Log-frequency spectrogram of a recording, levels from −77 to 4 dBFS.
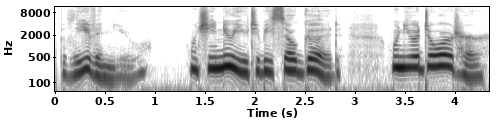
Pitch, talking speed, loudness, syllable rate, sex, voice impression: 205 Hz, 180 wpm, -14 LUFS, 5.6 syllables/s, female, feminine, middle-aged, tensed, slightly powerful, clear, fluent, intellectual, calm, elegant, sharp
